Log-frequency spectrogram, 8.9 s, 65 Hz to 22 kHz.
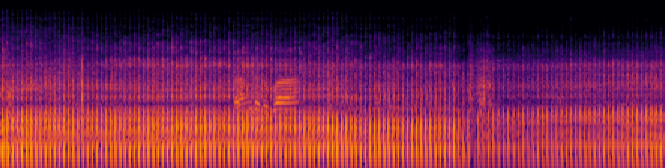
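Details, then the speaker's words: Honda Beat scooter, which had died when the center stand was lowered and kept blowing its fuse, idling after the wiring was rerouted over the top and the part refitted. Steady, even single-cylinder putter at about four firings a second with no misses or knocks: normal idle. "Kalau tadi pas dijatuhkan standar 2-nya pakai standar 1, motornya langsung mati teman. Sekarang sudah bisa hidup."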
